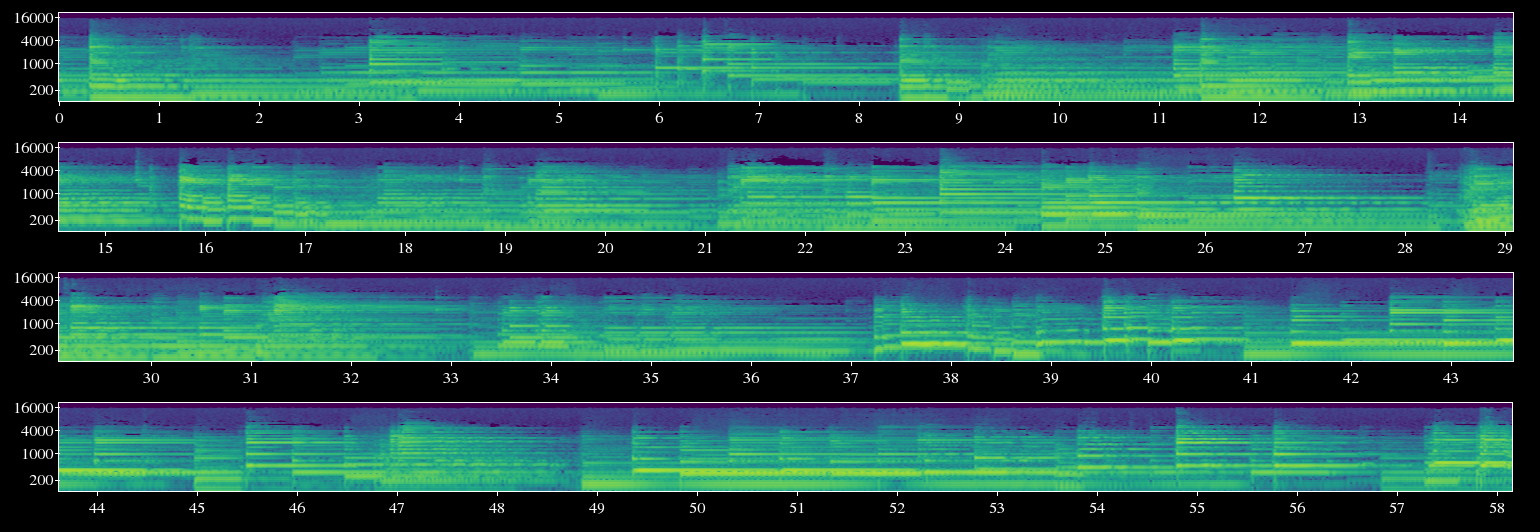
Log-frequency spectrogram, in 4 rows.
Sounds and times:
Electric guitar: 0.0 - 58.1.

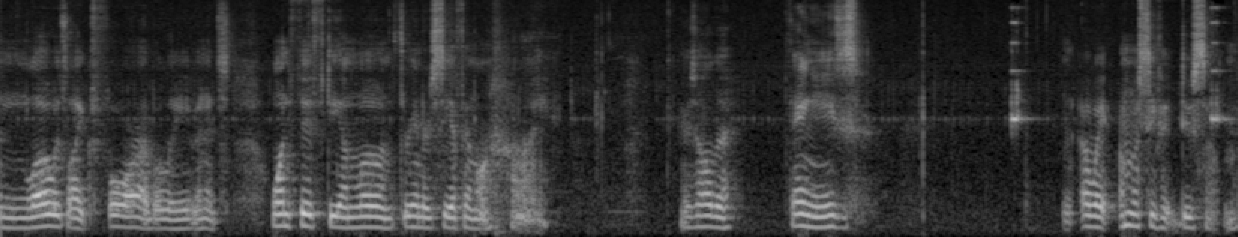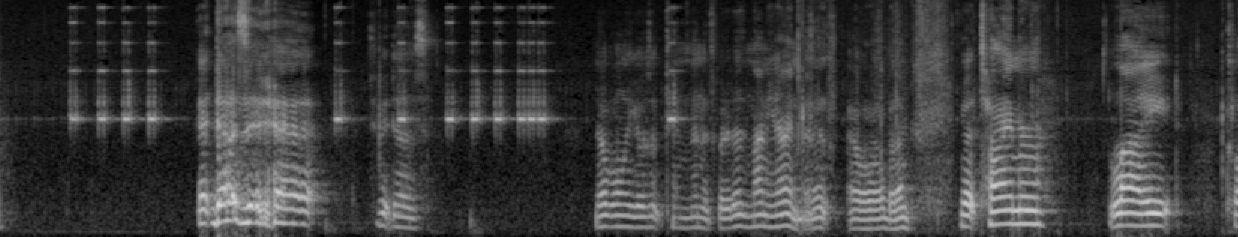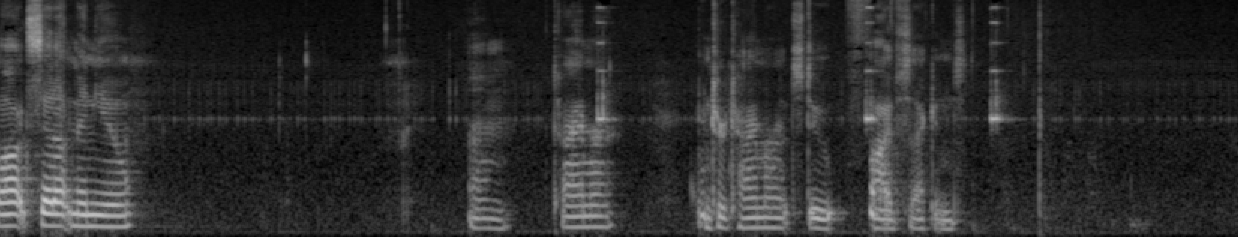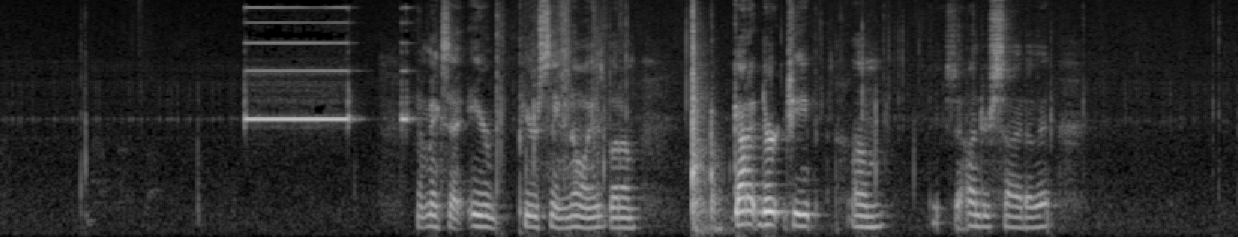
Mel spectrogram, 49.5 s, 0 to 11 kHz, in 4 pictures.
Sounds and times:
Speech: 0.0 - 5.6, 6.8 - 8.8, 10.6 - 12.4, 14.4 - 16.7, 18.3 - 26.2, 29.4 - 31.0, 31.7 - 34.5, 41.3 - 43.6, 44.5 - 47.7.

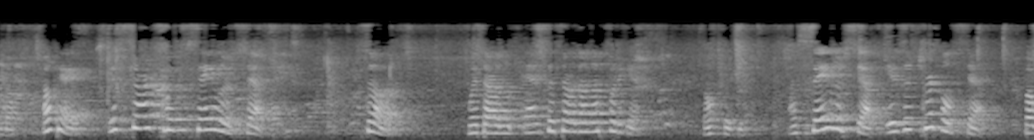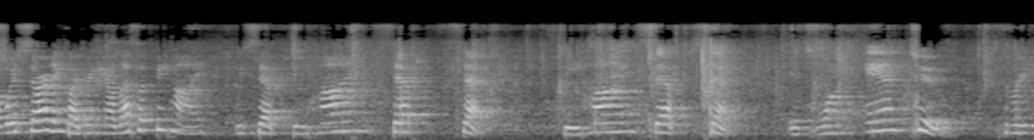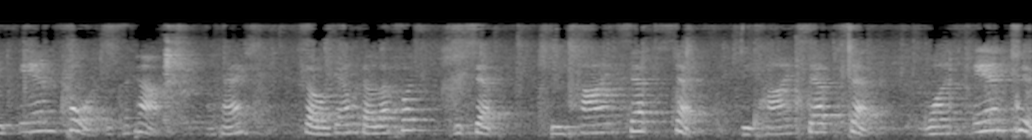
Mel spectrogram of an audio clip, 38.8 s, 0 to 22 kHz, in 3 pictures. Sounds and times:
Speech: 0.0 - 5.2, 5.8 - 19.2, 19.9 - 22.2, 22.8 - 38.7.

